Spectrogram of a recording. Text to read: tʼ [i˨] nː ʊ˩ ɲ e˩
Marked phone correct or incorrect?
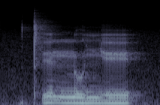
incorrect: ɪ˨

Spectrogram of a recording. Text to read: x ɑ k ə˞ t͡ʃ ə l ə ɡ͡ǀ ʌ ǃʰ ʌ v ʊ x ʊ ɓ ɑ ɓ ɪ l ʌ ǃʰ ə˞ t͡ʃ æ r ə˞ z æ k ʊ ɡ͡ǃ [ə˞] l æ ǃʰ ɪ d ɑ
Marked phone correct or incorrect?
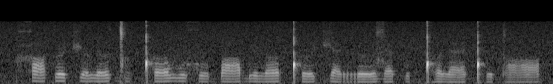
incorrect: ʌ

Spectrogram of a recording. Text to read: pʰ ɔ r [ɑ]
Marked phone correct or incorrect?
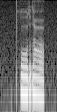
correct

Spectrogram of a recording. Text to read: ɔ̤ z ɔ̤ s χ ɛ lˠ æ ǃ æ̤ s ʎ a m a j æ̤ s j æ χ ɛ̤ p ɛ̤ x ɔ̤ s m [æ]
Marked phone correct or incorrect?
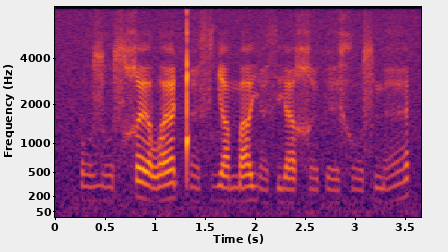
incorrect: æ̤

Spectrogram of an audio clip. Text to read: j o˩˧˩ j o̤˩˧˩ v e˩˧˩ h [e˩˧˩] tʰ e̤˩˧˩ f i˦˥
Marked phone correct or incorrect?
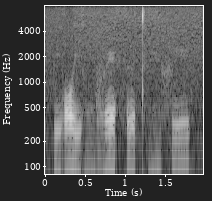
incorrect: ɨ˩˧˩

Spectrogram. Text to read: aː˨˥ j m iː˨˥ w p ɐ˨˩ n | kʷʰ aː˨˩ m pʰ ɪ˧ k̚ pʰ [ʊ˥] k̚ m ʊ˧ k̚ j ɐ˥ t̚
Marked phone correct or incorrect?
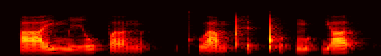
incorrect: ʊ˧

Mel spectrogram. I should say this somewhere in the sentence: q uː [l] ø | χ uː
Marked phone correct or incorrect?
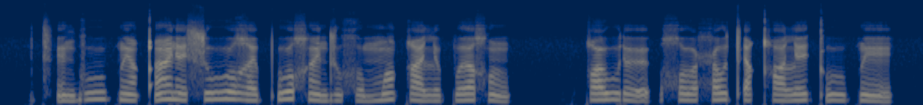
incorrect: ɾ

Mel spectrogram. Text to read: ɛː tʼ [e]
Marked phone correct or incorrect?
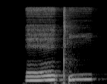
incorrect: i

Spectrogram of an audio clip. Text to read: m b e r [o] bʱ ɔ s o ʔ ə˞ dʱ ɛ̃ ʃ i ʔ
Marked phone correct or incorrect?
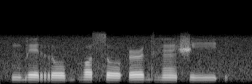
correct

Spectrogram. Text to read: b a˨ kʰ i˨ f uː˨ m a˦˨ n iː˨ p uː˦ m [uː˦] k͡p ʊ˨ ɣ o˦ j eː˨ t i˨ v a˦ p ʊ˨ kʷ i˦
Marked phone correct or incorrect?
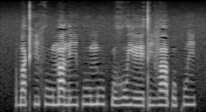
correct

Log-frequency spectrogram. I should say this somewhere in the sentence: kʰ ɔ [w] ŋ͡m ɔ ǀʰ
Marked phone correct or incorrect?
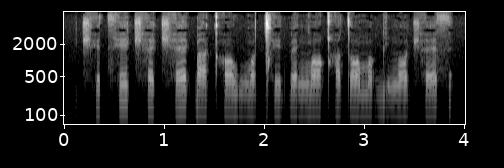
correct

